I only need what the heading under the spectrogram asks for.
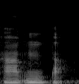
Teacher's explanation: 「はんぱ」の場合は唇を、まえー、閉じて発音してます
